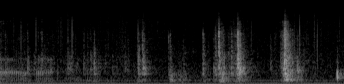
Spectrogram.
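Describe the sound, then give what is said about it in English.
A door is unlatched and opened, with a handful of sharp clicks and rattles spaced irregularly over a low, steady background hum. “Open the door, Joey, please.”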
